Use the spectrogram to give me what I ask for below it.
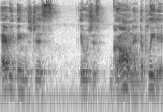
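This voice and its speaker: In a room with audible echo, a woman speaks at a fairly quick pace in a somewhat breathy voice with ordinary pitch variation. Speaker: lifestyle and health vlogger. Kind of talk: casual vlog talk. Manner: casual, with many fillers.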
